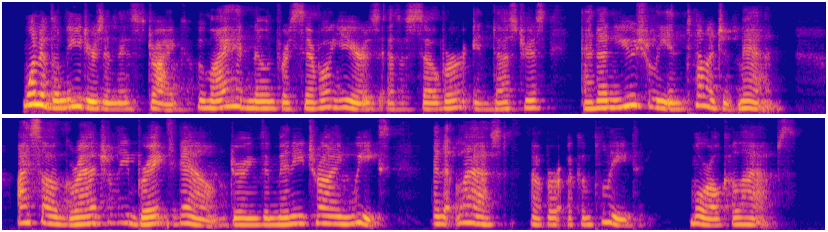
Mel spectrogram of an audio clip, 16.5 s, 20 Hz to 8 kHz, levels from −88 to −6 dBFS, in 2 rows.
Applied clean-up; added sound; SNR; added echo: neural mask model DeepFilterNet 3.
